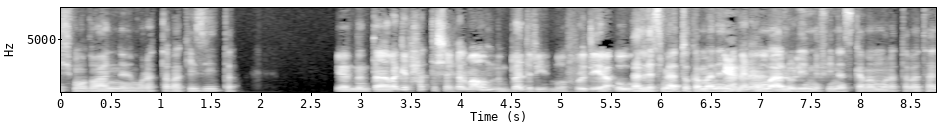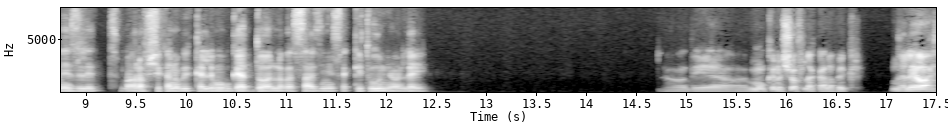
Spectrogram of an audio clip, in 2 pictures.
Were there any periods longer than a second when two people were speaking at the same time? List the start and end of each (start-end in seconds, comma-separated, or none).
none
